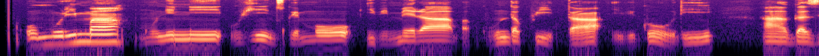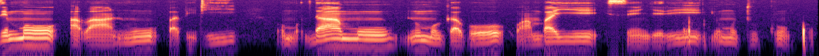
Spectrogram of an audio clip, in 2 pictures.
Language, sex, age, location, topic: Kinyarwanda, male, 18-24, Kigali, agriculture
